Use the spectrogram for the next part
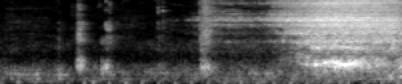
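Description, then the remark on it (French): A few soft clicks and taps, then an airy breath drawn in steadily for about a second, swelling into a loud hissing inhale that keeps going to the end, as a man takes a long breath while a cat tries to catch threads hanging from his sweatshirt. “Il prend une longue inspiration pendant qu'un chat essaie d'attraper les, fils qui pendent de son sweat et qui de le démonter actuellement.”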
